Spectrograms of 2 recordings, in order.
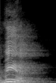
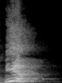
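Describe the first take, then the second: First: Not so loud. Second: Calling "Mía" sharply, much higher and louder; stern call. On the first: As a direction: call "Mía" firmly but toned down. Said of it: "Así, no tan fuerte". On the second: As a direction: snap the child's name to get her attention. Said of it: "vas a notar un tono". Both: Retold or imitated.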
